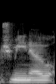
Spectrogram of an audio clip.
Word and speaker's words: Giacchino: So I quite like it's Michael Ch- uh, Camino. Ch- ah, I can never say his name. Michael Giacchino on the Rogue One one, and I can't remember who does.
